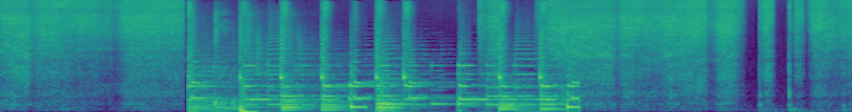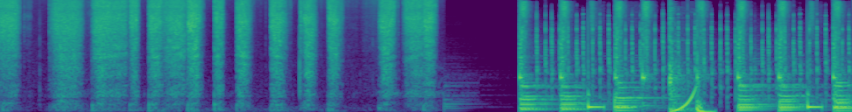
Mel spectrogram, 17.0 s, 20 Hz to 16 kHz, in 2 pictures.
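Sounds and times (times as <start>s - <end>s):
hand rubbing or sanding strokes: 0.0s - 1.9s, 4.8s - 12.9s.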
